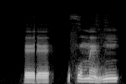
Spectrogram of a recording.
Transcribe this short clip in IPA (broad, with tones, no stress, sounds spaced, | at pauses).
ɛ˧ ɾ ɛ˧ | f o˦ m ɛ̃˦˨ v ĩ˦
